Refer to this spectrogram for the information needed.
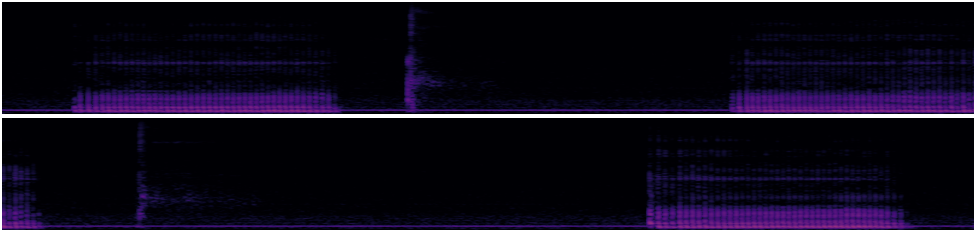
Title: Bulldog snoring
